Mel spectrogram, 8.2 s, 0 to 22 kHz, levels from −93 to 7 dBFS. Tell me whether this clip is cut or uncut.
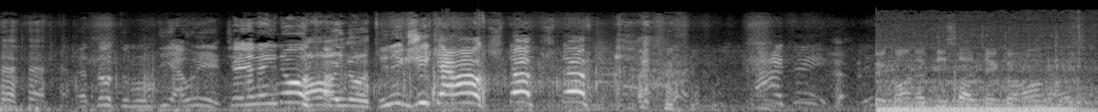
cut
